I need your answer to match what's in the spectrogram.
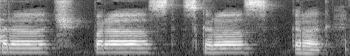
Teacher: Aber das R wird im Tschechischen ja sehr vokalisch aufgelöst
